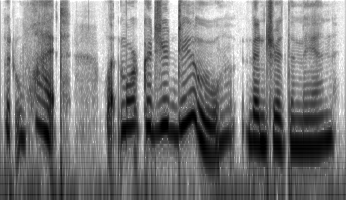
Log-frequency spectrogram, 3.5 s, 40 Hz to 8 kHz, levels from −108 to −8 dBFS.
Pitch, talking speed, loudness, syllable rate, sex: 220 Hz, 155 wpm, -16 LUFS, 4.3 syllables/s, female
